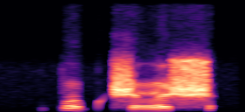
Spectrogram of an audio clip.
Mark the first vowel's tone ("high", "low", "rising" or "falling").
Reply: falling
